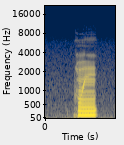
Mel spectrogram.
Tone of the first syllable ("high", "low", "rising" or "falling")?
high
